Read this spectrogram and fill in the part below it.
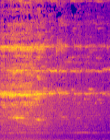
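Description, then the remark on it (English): High, sustained metallic squealing of train brakes over a low rumbling rail noise, fairly loud and steady, slowly easing as the train grinds toward a stop after someone pulled the emergency brake as the train was starting to leave for the next stop. No voices. “As the train was starting to leave to get to the next stop, the driver said someone pulled the emergency brake, grinding the train to a halt.”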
